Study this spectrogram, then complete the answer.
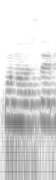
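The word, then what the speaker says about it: connoisseur: ये कॉनोसर है, इसको क्या पढ़ेंगे, एक सेकेंड, प्रोनाउंसिएशन भी जानना बहुत जरूरी है। इसको पढ़ेंगे कॉन्सर, ठीक है, क्या पढ़ेंगे, कॉन्सर।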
